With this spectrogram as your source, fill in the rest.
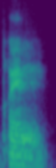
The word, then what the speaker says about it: Clang: And Apple also got special compiler that they call, some people pronounce it Clang. I prefer to call it C-Lang anyway.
